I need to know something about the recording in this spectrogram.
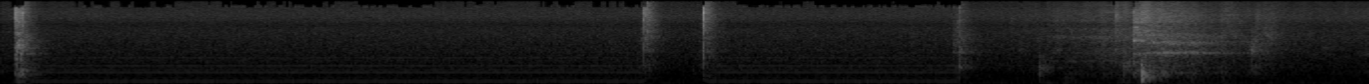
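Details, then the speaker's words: Microwave-oven transformer Lichtenberg wood burner powered through a dead-man switch: low, steady mains buzz that cuts out briefly and returns, then stops; normal transformer hum. "you can also hear the transformer buzzing as well so you know whether or not you're getting anything"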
